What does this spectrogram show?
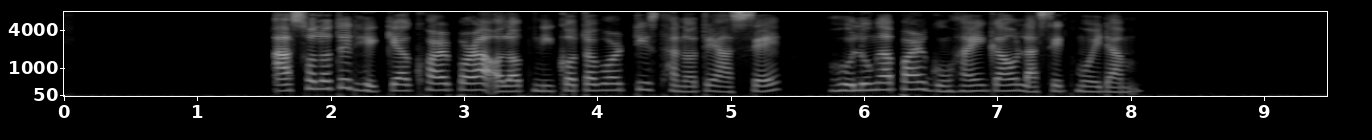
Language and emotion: Assamese, neutral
